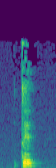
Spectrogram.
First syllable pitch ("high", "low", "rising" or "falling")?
rising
